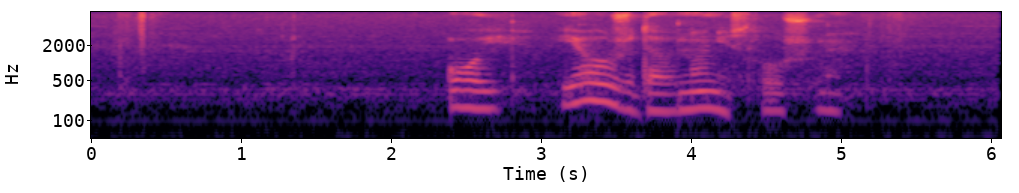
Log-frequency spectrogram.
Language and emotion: Russian, sad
